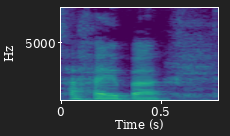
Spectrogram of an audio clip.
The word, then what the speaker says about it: jojoba: It's tea tree and I think you say jojoba, or it's spelled jojoba, but I'm quite sure it's jojoba hair and scalp oil.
